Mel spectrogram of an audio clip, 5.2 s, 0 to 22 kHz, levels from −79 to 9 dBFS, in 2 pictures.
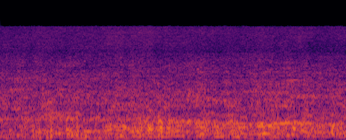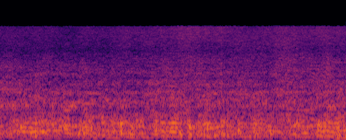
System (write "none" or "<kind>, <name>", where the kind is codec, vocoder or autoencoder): codec, SNAC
